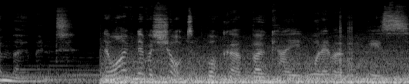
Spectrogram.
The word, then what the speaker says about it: bokeh: Bokeh. Why is it not focusing on you? Because you're more important. This is your show. This is my show. Bokeh. I've pronounced it wrong always beforehand.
